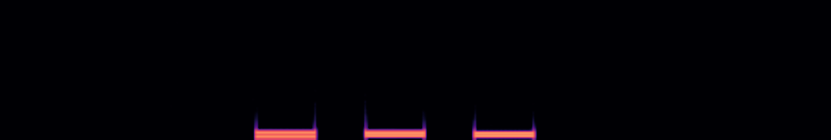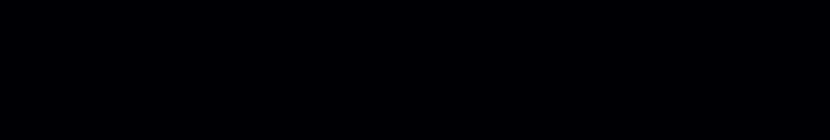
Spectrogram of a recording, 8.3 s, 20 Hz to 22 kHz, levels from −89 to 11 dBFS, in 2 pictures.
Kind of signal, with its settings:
touch tones "207", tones 295 ms, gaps 251 ms, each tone −14.5 dBFS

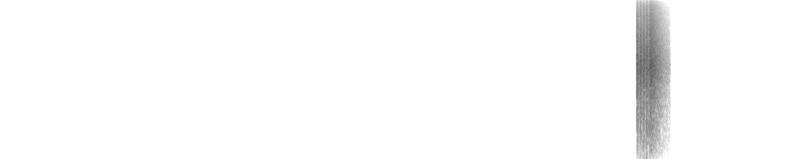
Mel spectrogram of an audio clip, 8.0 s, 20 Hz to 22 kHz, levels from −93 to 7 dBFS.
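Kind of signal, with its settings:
synth clap length 0.33 s, bursts 5, apart 32 ms, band 3,900 Hz, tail 0.33 s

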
